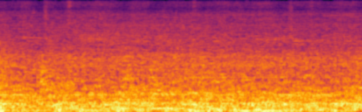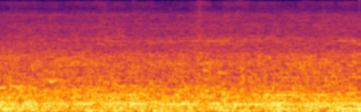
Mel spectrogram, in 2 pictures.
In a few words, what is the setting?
subway station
